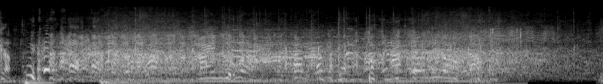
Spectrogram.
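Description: Several men laugh loudly together.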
